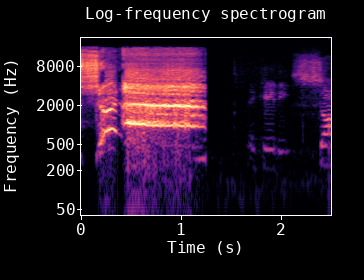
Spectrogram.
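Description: A high-pitched voice giving a short vocal glide, then a loud held scream on one steady pitch for under a second that cuts off abruptly.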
